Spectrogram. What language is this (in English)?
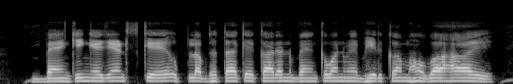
Magahi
